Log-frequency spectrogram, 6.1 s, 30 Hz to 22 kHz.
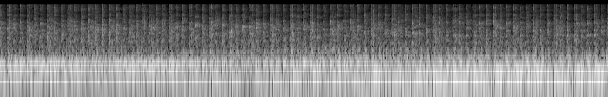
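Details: Honda Shadow V-twin after a homemade single-carburetor intake manifold conversion, started on choke: a lumpy beat at about 150 pulses a minute holds a steady idle with light revving and pulls cleanly on the single carb. Normal idle.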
